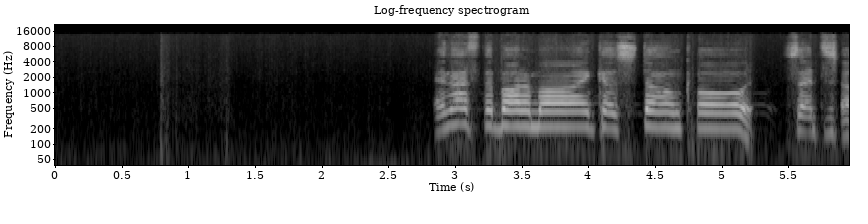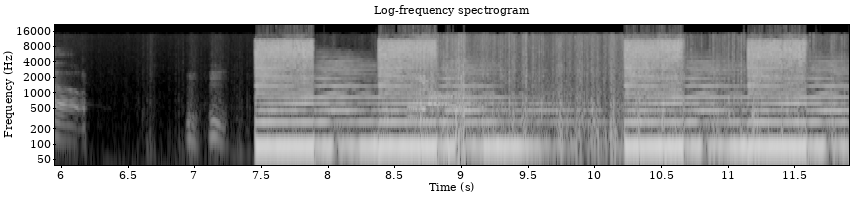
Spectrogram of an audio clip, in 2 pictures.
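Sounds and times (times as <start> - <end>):
speech: 2.8 - 6.3, 6.9 - 7.4
harsh heavily distorted alarm blaring: 7.5 - 11.8.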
